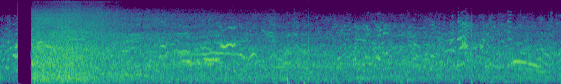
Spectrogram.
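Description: Sea waves wash onto a busy beach at Digha with a continuous roaring surf, some wind noise against the microphone and voices of people nearby.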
